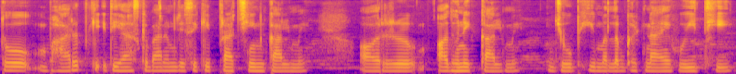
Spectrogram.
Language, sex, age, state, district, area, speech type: Hindi, male, 18-30, Uttar Pradesh, Prayagraj, rural, spontaneous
